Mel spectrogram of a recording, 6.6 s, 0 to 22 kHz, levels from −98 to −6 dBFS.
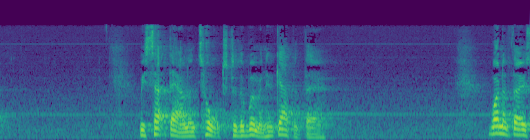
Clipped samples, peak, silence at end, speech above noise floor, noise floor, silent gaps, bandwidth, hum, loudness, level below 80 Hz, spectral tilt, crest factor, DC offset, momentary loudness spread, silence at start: under 0.1%; -6 dBFS; 0 s; 27 dB; -52 dBFS; none; 10.5 kHz; none; -26 LUFS; -62 dBFS; -5.5 dB/octave; 22 dB; under 0.1%; 24 LU; 0 s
